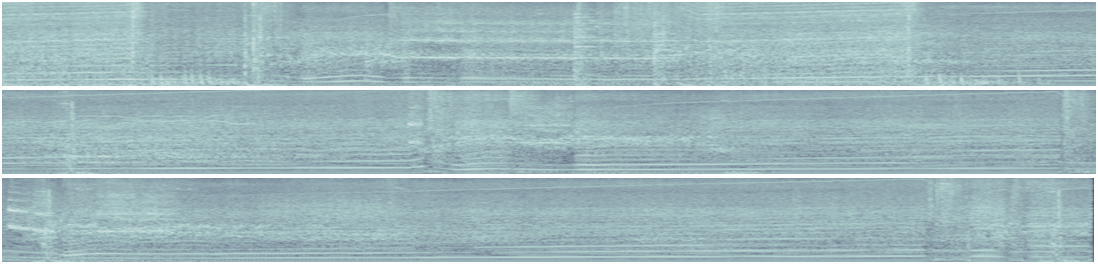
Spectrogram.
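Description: Volkswagen race cars screaming around a track at a gymkhana-style event, engines revving loudly with pitch rising and falling through gear changes, tires skidding and squealing, continuous and close throughout.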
